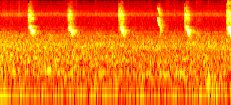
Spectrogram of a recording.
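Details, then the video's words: Sharp single chirps from a house sparrow, six of them spaced roughly one second apart, with a constant low background rumble. "Sparrow Birds Gauraiya Chidiya"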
